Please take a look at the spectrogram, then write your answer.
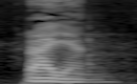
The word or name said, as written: rayan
